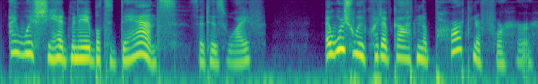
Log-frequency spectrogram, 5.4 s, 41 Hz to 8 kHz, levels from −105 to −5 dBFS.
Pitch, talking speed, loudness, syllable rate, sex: 215 Hz, 235 wpm, -19 LUFS, 5.4 syllables/s, female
